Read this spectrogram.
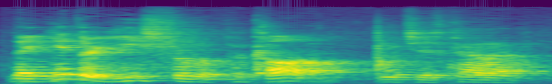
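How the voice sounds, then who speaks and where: A man's voice: mid-range voice, moderate pace, a little hiss or hum. A man co-hosting a bourbon tasting, explaining at an easy pace with lots of fillers. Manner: relaxed, filler-heavy explaining. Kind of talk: casual chat. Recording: roomy sound from far off.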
